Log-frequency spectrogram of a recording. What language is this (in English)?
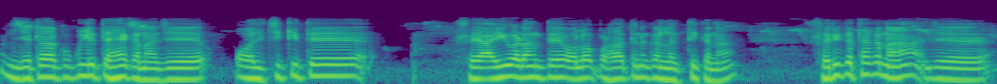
Santali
